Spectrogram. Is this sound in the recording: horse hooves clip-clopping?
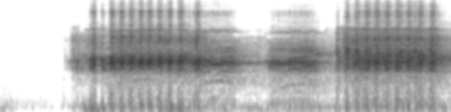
no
